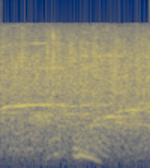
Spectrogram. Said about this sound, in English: Wow. Early applause. Thank you very much.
